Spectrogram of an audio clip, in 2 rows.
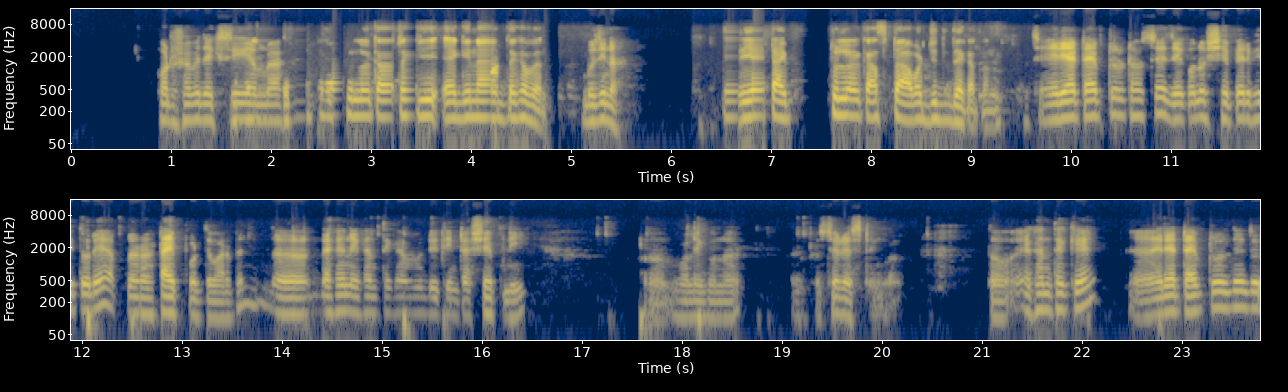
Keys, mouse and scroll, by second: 17.6 shift+click.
